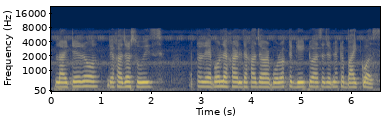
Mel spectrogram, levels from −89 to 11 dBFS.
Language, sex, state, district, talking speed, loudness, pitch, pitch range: Bengali, female, Assam, Hailakandi, 155 wpm, -13 LUFS, 215 Hz, 210-225 Hz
